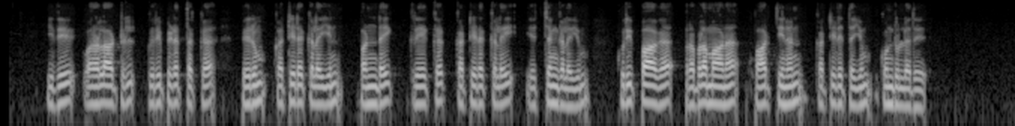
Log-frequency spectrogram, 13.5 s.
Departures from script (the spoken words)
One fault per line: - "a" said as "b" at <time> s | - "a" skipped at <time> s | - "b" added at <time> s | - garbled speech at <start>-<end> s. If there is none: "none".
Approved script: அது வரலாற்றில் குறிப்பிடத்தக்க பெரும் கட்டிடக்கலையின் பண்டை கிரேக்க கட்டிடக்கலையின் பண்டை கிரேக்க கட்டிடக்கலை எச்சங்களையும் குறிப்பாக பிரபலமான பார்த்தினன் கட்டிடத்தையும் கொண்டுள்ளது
- "அது" said as "இது" at 0.6 s
- "கட்டிடக்கலையின் பண்டை கிரேக்க" skipped at 5.9 s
